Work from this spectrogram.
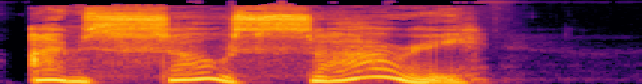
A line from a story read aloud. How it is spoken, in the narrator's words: I stammered, sucking in a shocked breath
